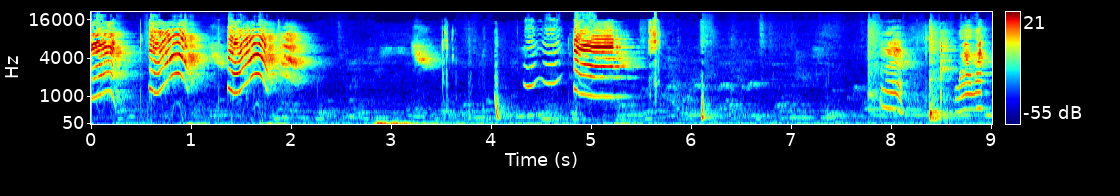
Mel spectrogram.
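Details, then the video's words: Talking parrot, said to utter papa and mummy, delivering pairs of shrill arched syllables early on, then scattered softer squeaks and clicks, with a bright descending cry midway and a final burst of strained notes. "Papa Mummy Bolne Wala Tota - Talking Parrot - Me Tota Me Tota || batuni tota"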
